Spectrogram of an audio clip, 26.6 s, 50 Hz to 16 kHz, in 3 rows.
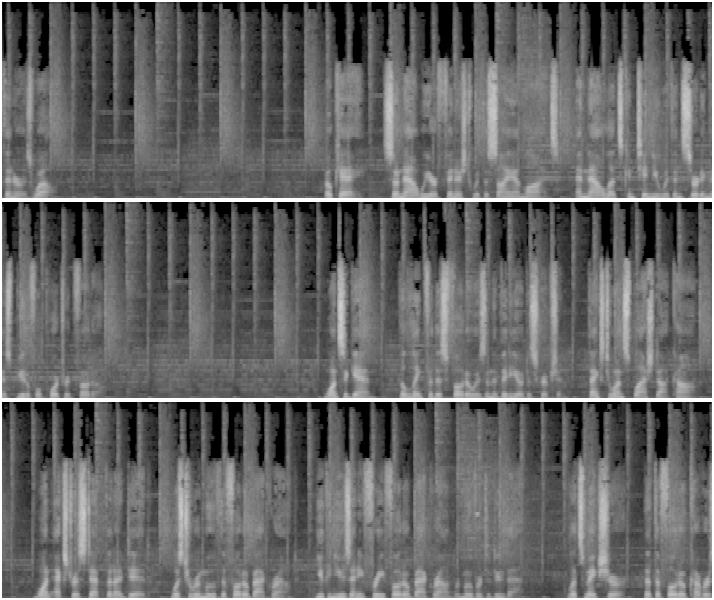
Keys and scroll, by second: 3.2 Return.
